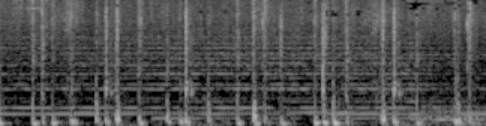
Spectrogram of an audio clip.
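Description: Horse hooves clip-clopping in Kingdom Come: Deliverance, a steady rapid rhythm of close, distinct hoofbeats with the faint tinkle of tack, heard alone with no talk.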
